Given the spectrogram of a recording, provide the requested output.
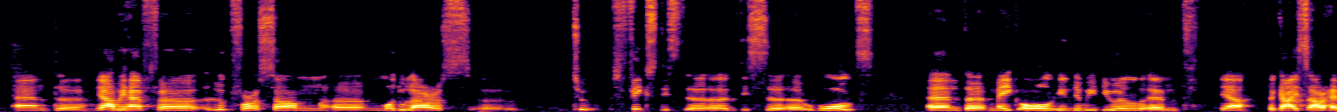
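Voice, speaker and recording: A man with a German accent at a very slow pace. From Germany, Stuttgart area. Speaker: small business owner, laser user. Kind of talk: webinar panel interview. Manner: halting, many fillers.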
